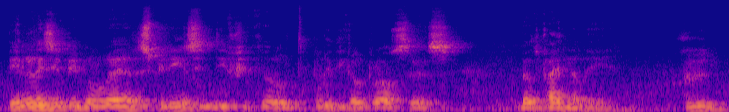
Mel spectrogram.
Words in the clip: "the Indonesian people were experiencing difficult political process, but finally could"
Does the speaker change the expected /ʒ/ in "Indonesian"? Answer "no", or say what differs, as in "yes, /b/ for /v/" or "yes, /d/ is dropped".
yes, /z/ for /ʒ/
